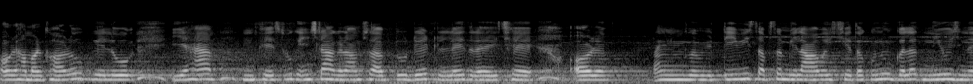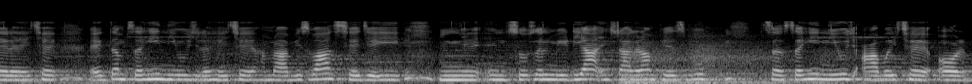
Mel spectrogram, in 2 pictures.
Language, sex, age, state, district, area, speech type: Maithili, female, 18-30, Bihar, Supaul, urban, spontaneous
